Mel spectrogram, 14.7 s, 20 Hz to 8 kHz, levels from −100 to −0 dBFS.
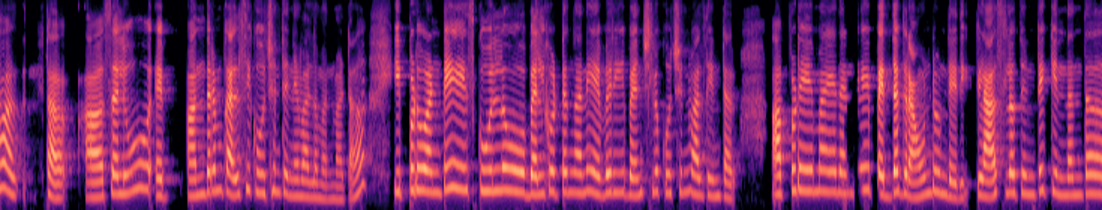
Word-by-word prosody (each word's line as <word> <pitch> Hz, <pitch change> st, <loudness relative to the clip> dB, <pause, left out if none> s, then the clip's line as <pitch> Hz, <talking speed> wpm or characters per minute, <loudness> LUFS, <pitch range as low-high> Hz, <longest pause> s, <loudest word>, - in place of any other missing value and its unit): ఆ! -, -, +1 dB, 0.5 s
స్టా -, -, +3 dB, 0.6 s
అసలు 265 Hz, +4 st, +1 dB, 0.4 s
ఎప్ 235 Hz, 0 st, -11 dB, 0.3 s
అందరం 285 Hz, +6 st, +1 dB
కలిసి 255 Hz, +6 st, +3 dB
కూర్చొని 285 Hz, +1 st, -5 dB
తినేవాళ్ళం 225 Hz, -4 st, -5 dB
అన్నమాట. 185 Hz, -1 st, -12 dB, 0.6 s
ఇప్పుడు 315 Hz, +3 st, +1 dB
అంటే, 290 Hz, +3 st, +2 dB, 0.3 s
స్కూల్‌లో 310 Hz, 0 st, 0 dB, 0.3 s
బెల్ 260 Hz, 0 st, +5 dB
కొట్టంగానే, 285 Hz, 0 st, -1 dB
ఎవరి 275 Hz, +3 st, 0 dB, 0.2 s
బెంచ్‌లో 250 Hz, +4 st, -2 dB
కూర్చొని 285 Hz, +2 st, -7 dB
వాళ్ళు 250 Hz, -1 st, 0 dB
తింటారు. 225 Hz, -3 st, -6 dB, 0.6 s
అప్పుడు 310 Hz, +5 st, -1 dB
ఏమయ్యేది 295 Hz, -1 st, -1 dB
అంటే, 275 Hz, +4 st, -8 dB, 0.2 s
పెద్ద 250 Hz, -1 st, +6 dB, 0.2 s
గ్రౌండ్ 240 Hz, +6 st, +2 dB
ఉండేది. 215 Hz, -6 st, -4 dB, 0.2 s
క్లాస్‌లో 235 Hz, +4 st, +4 dB
తింటే 265 Hz, +3 st, -3 dB
కిందంతా 250 Hz, 0 st, -3 dB
270 Hz, 115 wpm, -24 LUFS, 240-290 Hz, 0.6 s, పెద్ద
